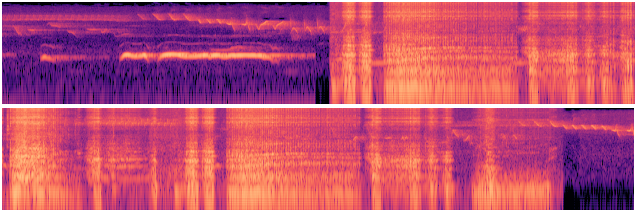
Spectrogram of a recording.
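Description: An owl hooting in a few short calls. From about three seconds in, a tiger roaring and growling in repeated loud bouts, which stop shortly before the end.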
